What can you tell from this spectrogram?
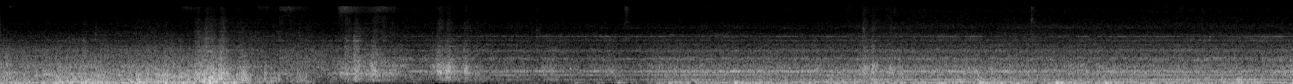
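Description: JR East E233 series 0 electric commuter train running at speed, heard from inside the car. The wheels knock over rail joints in the first couple of seconds, the noise eases for a few seconds, then the train runs on with a steady droning hum.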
